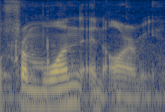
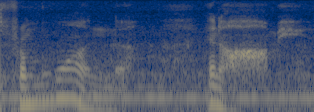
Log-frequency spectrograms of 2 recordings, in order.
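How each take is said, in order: First: Said in the usual way. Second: Imitating the voice line, fading to a whisper; breathy whispered hero line. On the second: Fan imitating Phantom Lancer's line in a whisper. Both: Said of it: "Like, the way he says it".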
